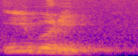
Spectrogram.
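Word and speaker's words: עברי: 아브라함이 유브라데스 강을 건넌 것에 대한 건너다의 뜻인 아바르와 이브리. 이스라엘 사람들은 히브리를 이브리라고 발음을 해요.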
